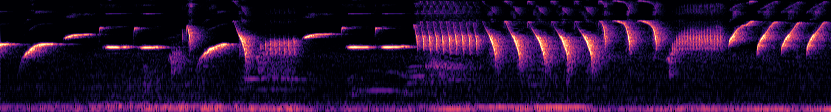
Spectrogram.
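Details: Caged canary in full energetic song: a fast, high continuous stream of bright whistles, upswept chips and rapid rolling trills, changing phrases every second or so without a break, over a faint low indoor hum.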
